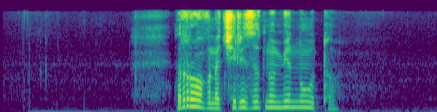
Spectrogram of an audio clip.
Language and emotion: Russian, angry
